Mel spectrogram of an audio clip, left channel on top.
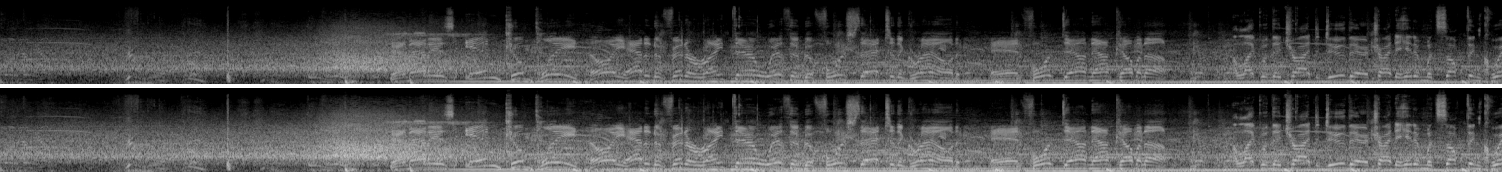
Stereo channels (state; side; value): quieter; left; 7.0 dB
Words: And that is incomplete. Oh, he had a defender right there with him to force that to the ground. And fourth down now coming up. I like what they tried to do there. Tried to hit him with something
